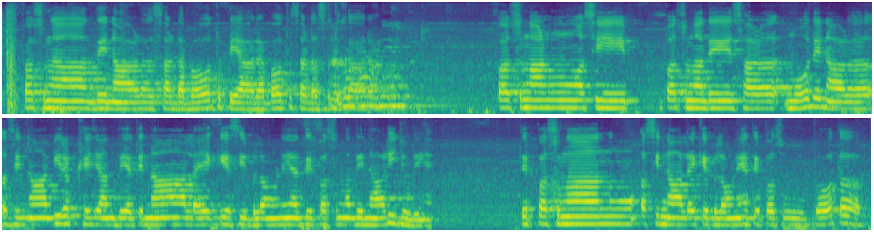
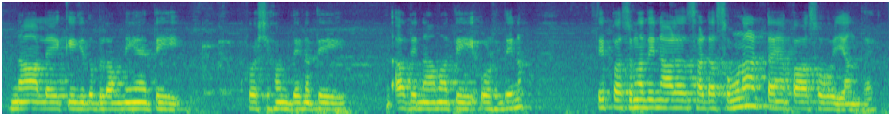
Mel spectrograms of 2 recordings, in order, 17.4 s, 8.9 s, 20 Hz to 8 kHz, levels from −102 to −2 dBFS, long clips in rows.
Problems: none marked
